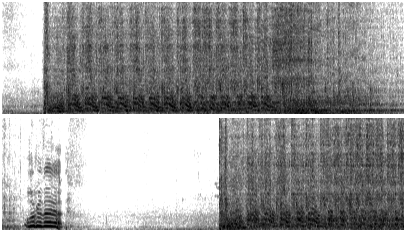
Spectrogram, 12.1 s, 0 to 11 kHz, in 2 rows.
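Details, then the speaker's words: Old Ford F100 pickup, engine previously seized, now freed and being fed from its tank through the carburetor. It catches and runs ragged for a few seconds, fades and dies, then catches again; it fires but won't keep running. "ah so close so much better than it was though yeah I think it's going to run"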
